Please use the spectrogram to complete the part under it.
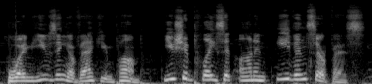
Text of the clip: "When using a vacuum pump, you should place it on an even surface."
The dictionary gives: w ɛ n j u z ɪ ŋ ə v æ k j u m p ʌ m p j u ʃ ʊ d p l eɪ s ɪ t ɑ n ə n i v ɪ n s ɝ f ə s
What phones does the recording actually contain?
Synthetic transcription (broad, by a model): w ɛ n j u z ɪ ŋ ə v æ k j u m p ʌ m p j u ʃ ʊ d p l eɪ s ɪ t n ə n i v ɪ n s ɝ f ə s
